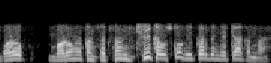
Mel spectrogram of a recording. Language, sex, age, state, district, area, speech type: Hindi, male, 18-30, Uttar Pradesh, Azamgarh, rural, conversation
